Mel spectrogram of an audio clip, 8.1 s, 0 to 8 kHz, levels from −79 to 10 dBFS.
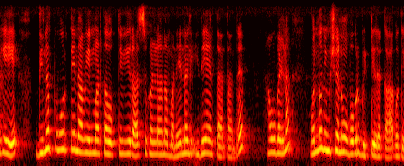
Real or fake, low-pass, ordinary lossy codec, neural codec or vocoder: fake; 7.2 kHz; Opus, 32 kbps; vocoder, 22.05 kHz, 80 mel bands, WaveNeXt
